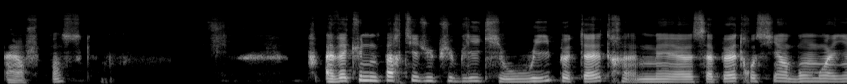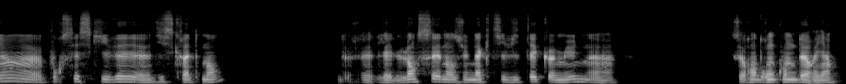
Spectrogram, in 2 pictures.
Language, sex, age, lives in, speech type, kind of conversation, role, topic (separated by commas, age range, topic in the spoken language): French, male, 35-39, France, conversation, advice, user, Comment puis-je me rapprocher des autres pendant les fêtes quand je me sens déconnecté ?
